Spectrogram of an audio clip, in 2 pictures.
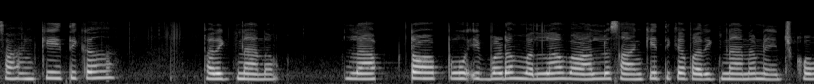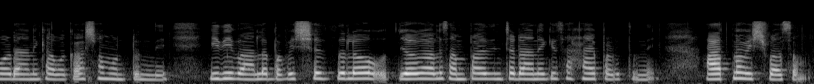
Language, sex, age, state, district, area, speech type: Telugu, female, 18-30, Andhra Pradesh, Kurnool, urban, spontaneous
